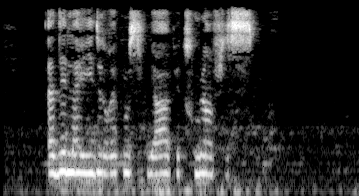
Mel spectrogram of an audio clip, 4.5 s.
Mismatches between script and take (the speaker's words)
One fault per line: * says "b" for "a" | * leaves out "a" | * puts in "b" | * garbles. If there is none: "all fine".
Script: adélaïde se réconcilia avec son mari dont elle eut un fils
* leaves out "se"
* leaves out "mari dont elle"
